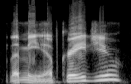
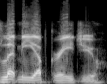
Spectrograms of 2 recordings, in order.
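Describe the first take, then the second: First: The voice rises at the end like a question. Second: The voice falls at the end like a statement.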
